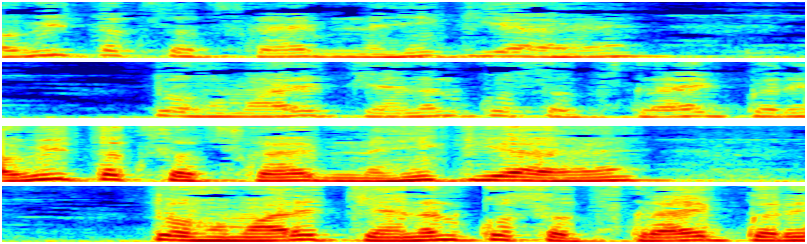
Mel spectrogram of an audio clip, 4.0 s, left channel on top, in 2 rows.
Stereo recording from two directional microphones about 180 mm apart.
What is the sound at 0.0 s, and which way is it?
Speech, 45° right (ahead or behind).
